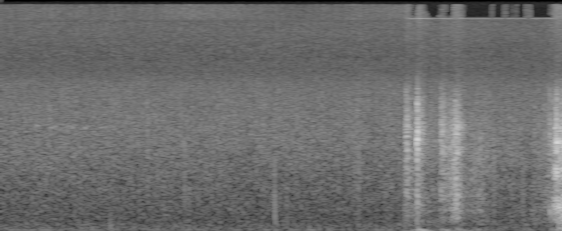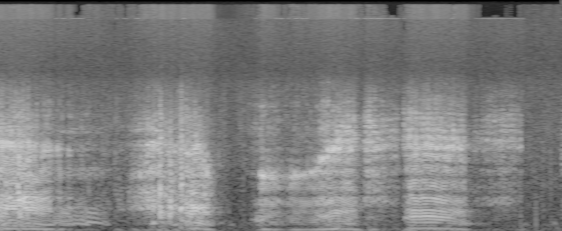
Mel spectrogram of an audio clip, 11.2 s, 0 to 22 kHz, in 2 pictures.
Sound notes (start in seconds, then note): 4.4 footsteps echoing; 4.4 gorilla grunting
